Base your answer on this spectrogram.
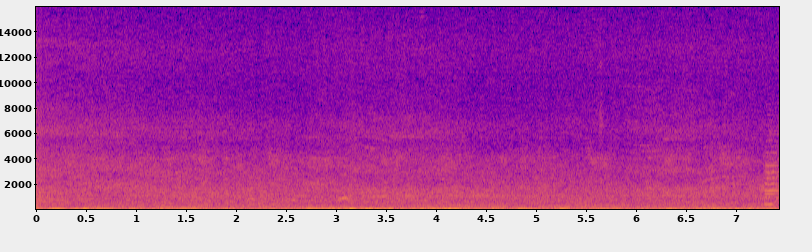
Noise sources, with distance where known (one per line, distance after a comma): medium-sounding engine
car horn, near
